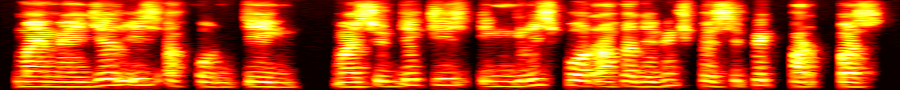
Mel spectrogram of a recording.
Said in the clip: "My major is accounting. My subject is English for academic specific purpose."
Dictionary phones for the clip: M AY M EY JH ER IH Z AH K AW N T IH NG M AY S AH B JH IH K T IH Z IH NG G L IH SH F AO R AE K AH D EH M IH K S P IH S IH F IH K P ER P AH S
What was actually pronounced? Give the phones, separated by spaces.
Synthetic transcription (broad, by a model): M AY M EY JH ER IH S AH K AW N T IH NG M AY S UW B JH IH K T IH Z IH NG G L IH S F AO R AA K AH D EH M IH K S P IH S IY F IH K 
